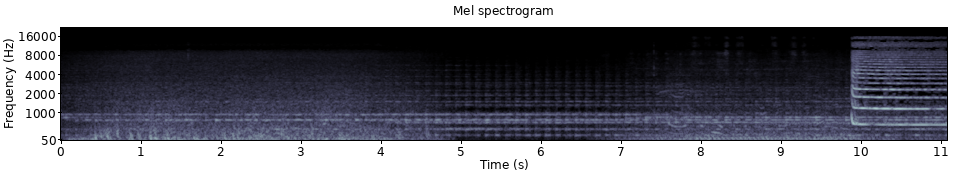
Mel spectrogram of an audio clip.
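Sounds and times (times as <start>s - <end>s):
soft background music: 0.0s - 11.0s
air horn blast: 9.9s - 11.0s.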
